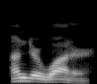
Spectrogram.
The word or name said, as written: underwater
